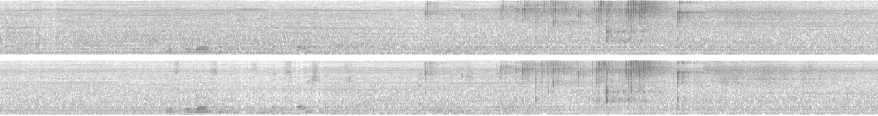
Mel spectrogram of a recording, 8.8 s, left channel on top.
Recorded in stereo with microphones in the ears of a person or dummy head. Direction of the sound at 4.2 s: 30° right (ahead or behind).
